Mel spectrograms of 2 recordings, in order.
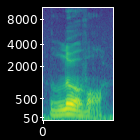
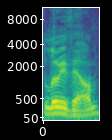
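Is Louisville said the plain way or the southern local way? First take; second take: southern; plain. First: Louisville gets a southern local pronunciation. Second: Louisville gets a plain general pronunciation. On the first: The speaker adopts the locals' way of saying it. The speaker calls it wrong. "they'll go Louisville" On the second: The speaker keeps their own normal way of speaking. The speaker calls it right. "It's Louisville"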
